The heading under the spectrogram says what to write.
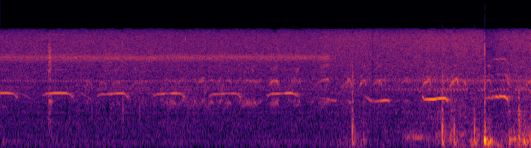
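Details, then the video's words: Pearl-spotted owlet calling during a game drive, heard before being found: a run of short, high whistled notes repeated about every half second. Vehicle and handling thumps follow near the end. "There's an owl, I can hear it. It's a pearl-spotted owlet."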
